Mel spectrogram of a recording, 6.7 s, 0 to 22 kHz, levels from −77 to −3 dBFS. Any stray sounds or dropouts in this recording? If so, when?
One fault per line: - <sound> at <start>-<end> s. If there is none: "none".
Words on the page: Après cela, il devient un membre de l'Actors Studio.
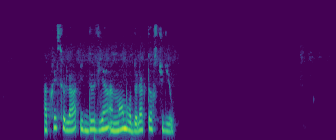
none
